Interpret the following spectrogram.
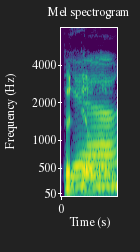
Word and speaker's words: Padilla: It's pronounced Padilla.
